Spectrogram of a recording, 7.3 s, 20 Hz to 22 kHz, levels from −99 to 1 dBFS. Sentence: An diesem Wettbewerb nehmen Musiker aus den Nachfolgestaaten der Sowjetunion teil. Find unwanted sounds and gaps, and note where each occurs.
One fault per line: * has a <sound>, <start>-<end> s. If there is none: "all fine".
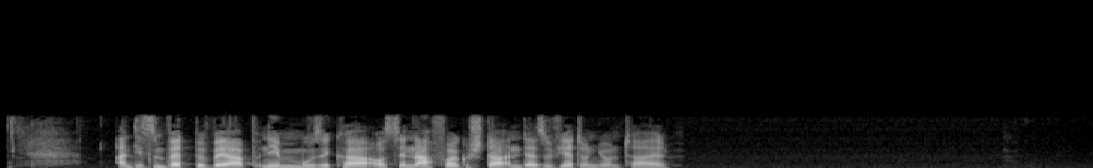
all fine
